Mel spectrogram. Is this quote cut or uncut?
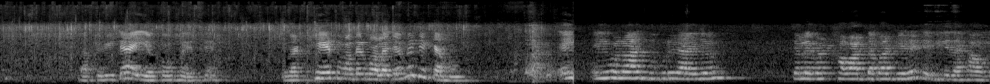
uncut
